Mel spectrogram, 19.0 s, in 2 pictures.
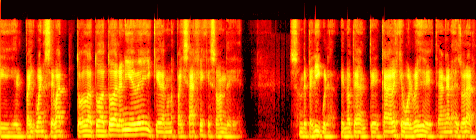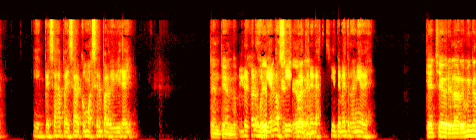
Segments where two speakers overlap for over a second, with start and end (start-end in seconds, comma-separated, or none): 14.3-15.8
